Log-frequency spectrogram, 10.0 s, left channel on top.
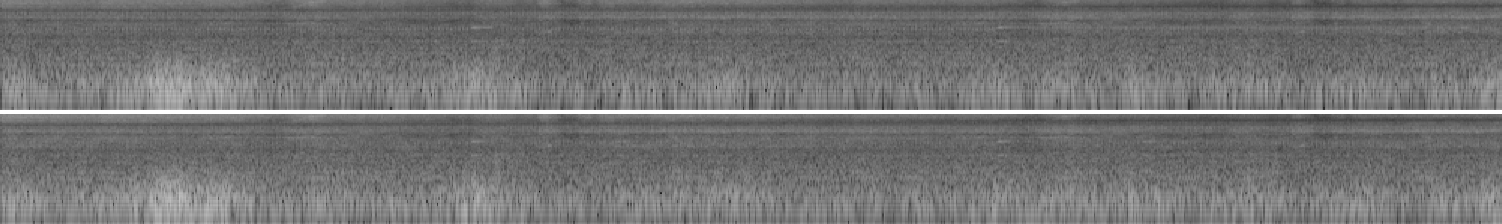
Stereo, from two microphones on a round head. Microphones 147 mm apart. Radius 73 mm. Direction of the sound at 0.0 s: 10° right (ahead or behind).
